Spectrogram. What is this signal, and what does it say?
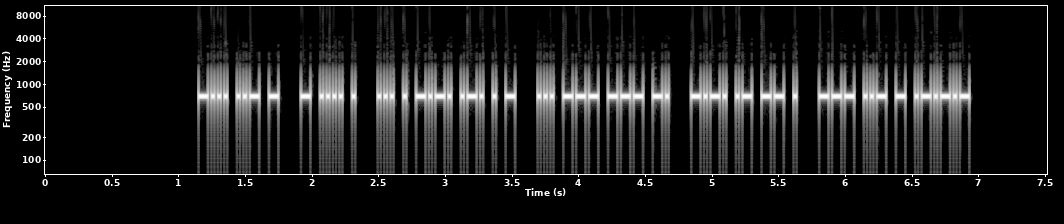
Morse code, heard as a keyed tone, about 50 wpm, 700 Hz. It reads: BUT THE SECRET SOON CAME OUT.
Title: Sentences from Top 1200 Words 50wpm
